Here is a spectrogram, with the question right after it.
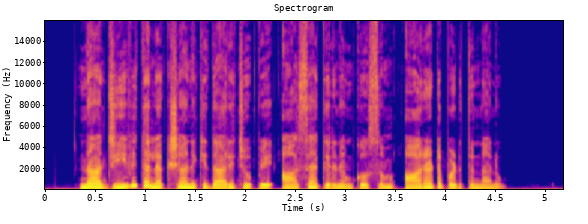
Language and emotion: Telugu, sad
